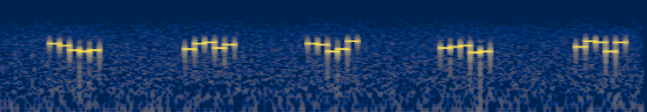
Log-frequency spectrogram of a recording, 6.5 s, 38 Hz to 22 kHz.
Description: Five-tone selective call (CCIR), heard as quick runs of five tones, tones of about 100 ms. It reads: 97323 49058 98244 56712 66020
